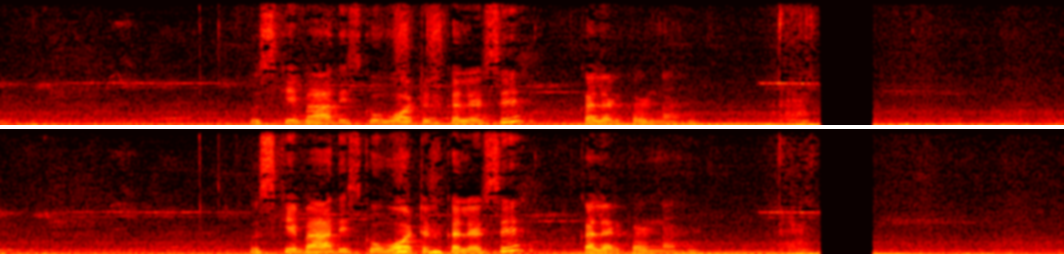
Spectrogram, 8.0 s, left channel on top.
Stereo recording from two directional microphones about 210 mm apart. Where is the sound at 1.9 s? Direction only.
45° right (ahead or behind); by 4.6 s 30° right (ahead or behind).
